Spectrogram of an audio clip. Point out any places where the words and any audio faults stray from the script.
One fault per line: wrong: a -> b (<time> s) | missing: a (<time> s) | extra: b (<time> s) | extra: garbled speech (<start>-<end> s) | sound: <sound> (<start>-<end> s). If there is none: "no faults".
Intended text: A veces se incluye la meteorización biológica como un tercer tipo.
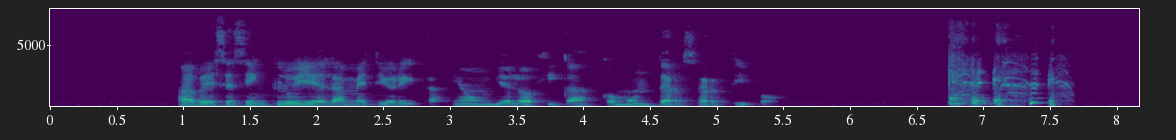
sound: cough (6.7-7.7 s)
